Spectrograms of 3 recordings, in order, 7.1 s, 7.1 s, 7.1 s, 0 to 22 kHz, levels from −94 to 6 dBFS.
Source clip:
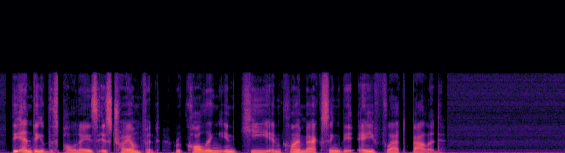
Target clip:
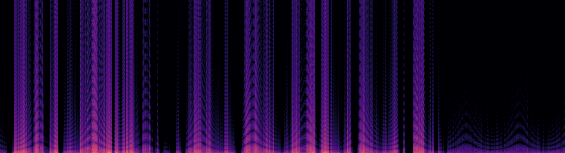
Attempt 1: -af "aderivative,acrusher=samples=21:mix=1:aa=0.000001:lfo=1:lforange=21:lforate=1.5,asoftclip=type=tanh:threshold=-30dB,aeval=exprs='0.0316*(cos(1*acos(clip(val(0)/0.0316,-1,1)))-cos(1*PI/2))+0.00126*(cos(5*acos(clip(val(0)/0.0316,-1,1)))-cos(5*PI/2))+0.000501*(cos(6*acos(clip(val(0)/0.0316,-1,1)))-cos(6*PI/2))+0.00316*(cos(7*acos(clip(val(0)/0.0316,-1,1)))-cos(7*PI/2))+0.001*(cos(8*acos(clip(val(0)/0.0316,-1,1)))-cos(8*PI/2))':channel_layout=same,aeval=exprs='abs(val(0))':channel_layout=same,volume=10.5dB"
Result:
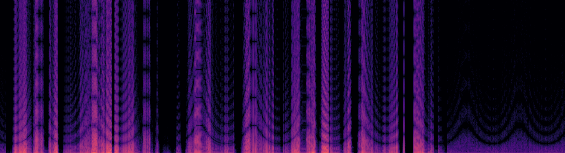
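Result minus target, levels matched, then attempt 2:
sample-and-hold swept by an LFO: distortion −16 dB
-af "aderivative,acrusher=samples=54:mix=1:aa=0.000001:lfo=1:lforange=54:lforate=1.5,asoftclip=type=tanh:threshold=-30dB,aeval=exprs='0.0316*(cos(1*acos(clip(val(0)/0.0316,-1,1)))-cos(1*PI/2))+0.00126*(cos(5*acos(clip(val(0)/0.0316,-1,1)))-cos(5*PI/2))+0.000501*(cos(6*acos(clip(val(0)/0.0316,-1,1)))-cos(6*PI/2))+0.00316*(cos(7*acos(clip(val(0)/0.0316,-1,1)))-cos(7*PI/2))+0.001*(cos(8*acos(clip(val(0)/0.0316,-1,1)))-cos(8*PI/2))':channel_layout=same,aeval=exprs='abs(val(0))':channel_layout=same,volume=10.5dB"

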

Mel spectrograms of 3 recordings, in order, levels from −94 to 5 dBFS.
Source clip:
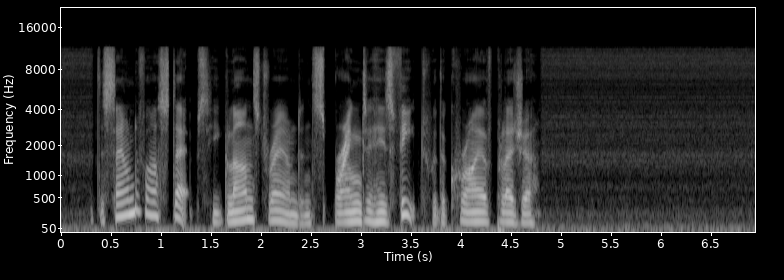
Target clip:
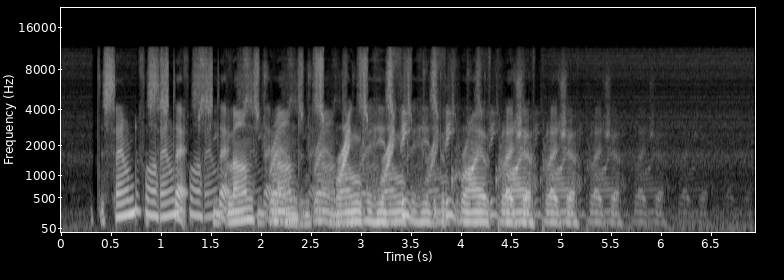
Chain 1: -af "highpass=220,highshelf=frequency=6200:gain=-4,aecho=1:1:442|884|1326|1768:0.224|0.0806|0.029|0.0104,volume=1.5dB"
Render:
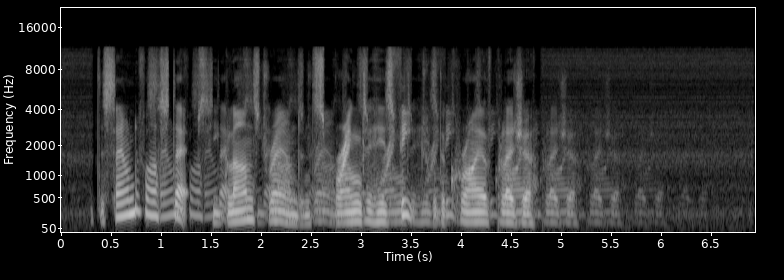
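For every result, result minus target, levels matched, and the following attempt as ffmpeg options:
125 Hz band −7.0 dB; echo-to-direct −9.5 dB
-af "highpass=64,highshelf=frequency=6200:gain=-4,aecho=1:1:442|884|1326|1768:0.224|0.0806|0.029|0.0104,volume=1.5dB"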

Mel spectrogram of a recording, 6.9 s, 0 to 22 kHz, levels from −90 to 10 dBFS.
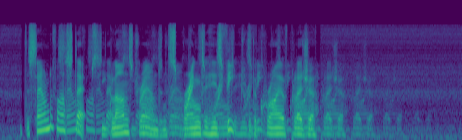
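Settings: echo-to-direct −9.5 dB
-af "highpass=64,highshelf=frequency=6200:gain=-4,aecho=1:1:442|884|1326|1768|2210:0.668|0.241|0.0866|0.0312|0.0112,volume=1.5dB"

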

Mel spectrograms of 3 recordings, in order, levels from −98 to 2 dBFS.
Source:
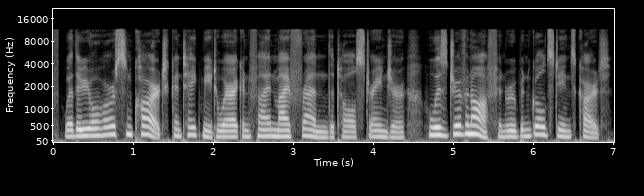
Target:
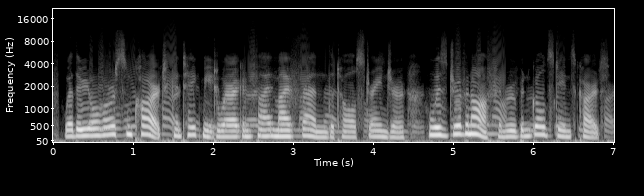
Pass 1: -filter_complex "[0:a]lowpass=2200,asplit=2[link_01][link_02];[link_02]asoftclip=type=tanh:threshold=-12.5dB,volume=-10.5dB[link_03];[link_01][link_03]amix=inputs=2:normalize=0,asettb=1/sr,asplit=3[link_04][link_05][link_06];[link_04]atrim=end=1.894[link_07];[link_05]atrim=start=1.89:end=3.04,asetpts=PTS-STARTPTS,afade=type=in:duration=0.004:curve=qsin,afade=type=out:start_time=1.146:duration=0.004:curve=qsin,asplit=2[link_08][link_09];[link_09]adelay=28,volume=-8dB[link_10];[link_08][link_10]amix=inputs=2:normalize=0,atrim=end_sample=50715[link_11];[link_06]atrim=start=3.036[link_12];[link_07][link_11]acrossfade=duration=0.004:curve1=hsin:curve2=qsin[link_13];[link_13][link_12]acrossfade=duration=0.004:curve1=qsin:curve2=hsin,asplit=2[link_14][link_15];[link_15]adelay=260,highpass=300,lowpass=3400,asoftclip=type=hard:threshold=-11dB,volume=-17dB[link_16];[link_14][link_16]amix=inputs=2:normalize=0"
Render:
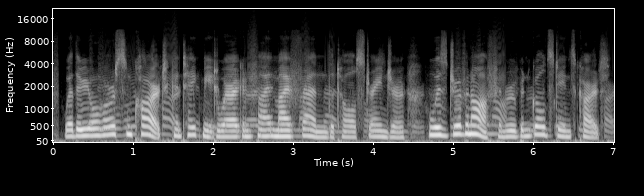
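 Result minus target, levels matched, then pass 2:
2,000 Hz band +7.5 dB
-filter_complex "[0:a]lowpass=990,asplit=2[link_01][link_02];[link_02]asoftclip=type=tanh:threshold=-12.5dB,volume=-10.5dB[link_03];[link_01][link_03]amix=inputs=2:normalize=0,asettb=1/sr,asplit=3[link_04][link_05][link_06];[link_04]atrim=end=1.894[link_07];[link_05]atrim=start=1.89:end=3.04,asetpts=PTS-STARTPTS,afade=type=in:duration=0.004:curve=qsin,afade=type=out:start_time=1.146:duration=0.004:curve=qsin,asplit=2[link_08][link_09];[link_09]adelay=28,volume=-8dB[link_10];[link_08][link_10]amix=inputs=2:normalize=0,atrim=end_sample=50715[link_11];[link_06]atrim=start=3.036[link_12];[link_07][link_11]acrossfade=duration=0.004:curve1=hsin:curve2=qsin[link_13];[link_13][link_12]acrossfade=duration=0.004:curve1=qsin:curve2=hsin,asplit=2[link_14][link_15];[link_15]adelay=260,highpass=300,lowpass=3400,asoftclip=type=hard:threshold=-11dB,volume=-17dB[link_16];[link_14][link_16]amix=inputs=2:normalize=0"

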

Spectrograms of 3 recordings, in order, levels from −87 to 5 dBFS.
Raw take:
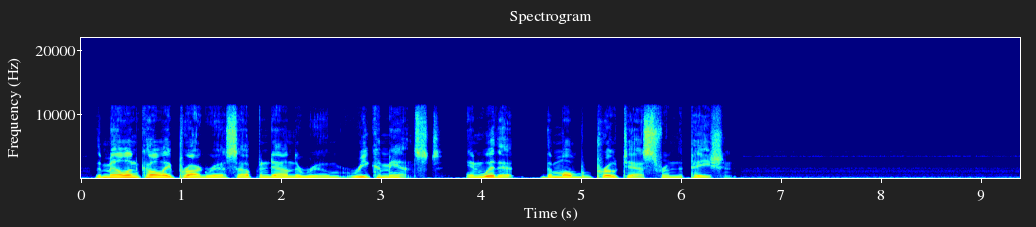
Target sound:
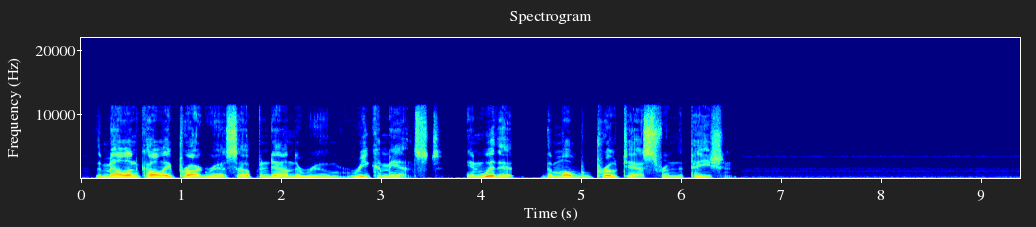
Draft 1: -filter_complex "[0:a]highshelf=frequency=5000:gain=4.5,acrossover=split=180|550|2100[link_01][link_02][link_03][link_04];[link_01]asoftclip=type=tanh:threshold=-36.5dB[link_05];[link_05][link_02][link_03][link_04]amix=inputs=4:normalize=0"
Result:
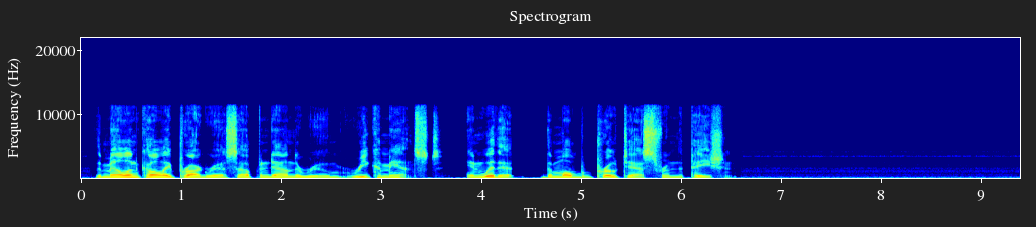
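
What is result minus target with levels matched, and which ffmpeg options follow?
soft clipping: distortion −6 dB
-filter_complex "[0:a]highshelf=frequency=5000:gain=4.5,acrossover=split=180|550|2100[link_01][link_02][link_03][link_04];[link_01]asoftclip=type=tanh:threshold=-47dB[link_05];[link_05][link_02][link_03][link_04]amix=inputs=4:normalize=0"

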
